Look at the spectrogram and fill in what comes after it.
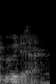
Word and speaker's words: Huda: I never know how to say her name. – Huda. – Huda. Like Huda? – Huda!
